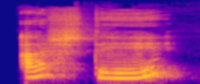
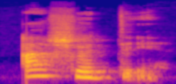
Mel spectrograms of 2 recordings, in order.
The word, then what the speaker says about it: acheter: There are actually 3 with 2 different pronunciations. I thought we had 2, but we actually have 3 in this list. Sorry, my bad. We have acheter and acheter.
